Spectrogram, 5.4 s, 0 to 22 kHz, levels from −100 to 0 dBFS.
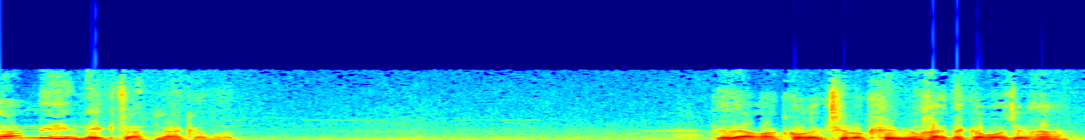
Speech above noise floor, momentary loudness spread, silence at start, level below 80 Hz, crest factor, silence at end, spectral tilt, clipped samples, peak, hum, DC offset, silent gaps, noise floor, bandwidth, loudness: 27 dB; 14 LU; 0 s; -42 dBFS; 14 dB; 0 s; -6.5 dB/octave; under 0.1%; 0 dBFS; none; under 0.1%; none; -39 dBFS; 11.5 kHz; -12 LUFS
